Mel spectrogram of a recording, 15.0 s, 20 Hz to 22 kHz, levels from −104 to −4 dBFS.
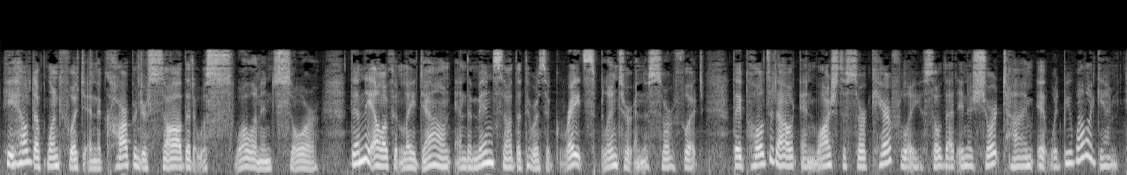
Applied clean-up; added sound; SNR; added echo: none; none; none; none.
